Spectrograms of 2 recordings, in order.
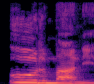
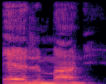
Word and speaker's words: Armani: No, it's pronounced Urmani, not Ermani.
